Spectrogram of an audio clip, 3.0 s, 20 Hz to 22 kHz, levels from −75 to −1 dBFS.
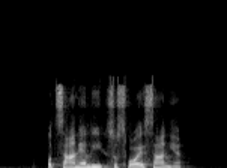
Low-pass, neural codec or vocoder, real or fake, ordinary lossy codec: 10.8 kHz; none; real; Opus, 24 kbps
